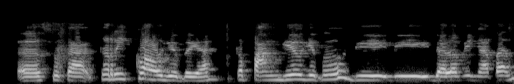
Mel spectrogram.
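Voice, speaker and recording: With a slight Madurese accent, a woman speaks fairly slowly at a medium pitch with lively intonation. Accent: slight Madurese tinge. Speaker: webinar speaker on educational communication. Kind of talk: lecture. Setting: video call. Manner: casual, chatty.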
